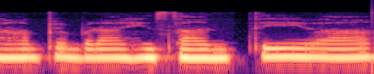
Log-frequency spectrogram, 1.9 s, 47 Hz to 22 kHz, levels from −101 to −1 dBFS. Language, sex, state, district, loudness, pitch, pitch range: Bajjika, female, Bihar, Vaishali, -13 LUFS, 190 Hz, 185-195 Hz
